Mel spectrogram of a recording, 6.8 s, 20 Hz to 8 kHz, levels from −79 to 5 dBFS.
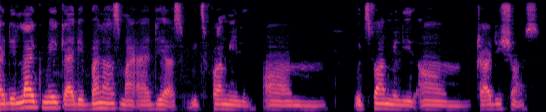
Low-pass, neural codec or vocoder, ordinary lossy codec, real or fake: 7.2 kHz; none; none; real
